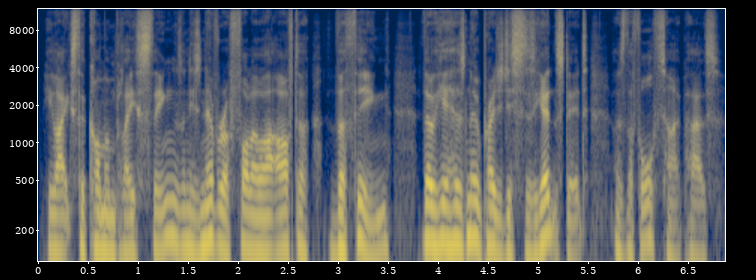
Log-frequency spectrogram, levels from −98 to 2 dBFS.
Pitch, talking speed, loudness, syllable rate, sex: 135 Hz, 220 wpm, -20 LUFS, 6.4 syllables/s, male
